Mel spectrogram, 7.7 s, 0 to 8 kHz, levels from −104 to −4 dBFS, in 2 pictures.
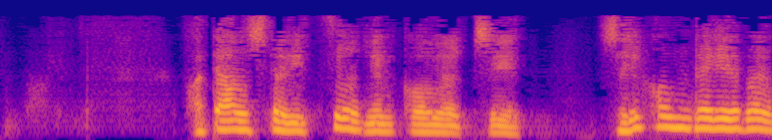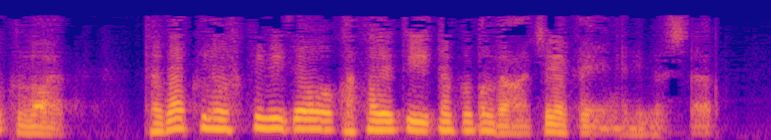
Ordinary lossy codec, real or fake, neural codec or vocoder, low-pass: MP3, 24 kbps; fake; codec, 16 kHz, 0.5 kbps, FreqCodec, smaller model; 7.2 kHz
